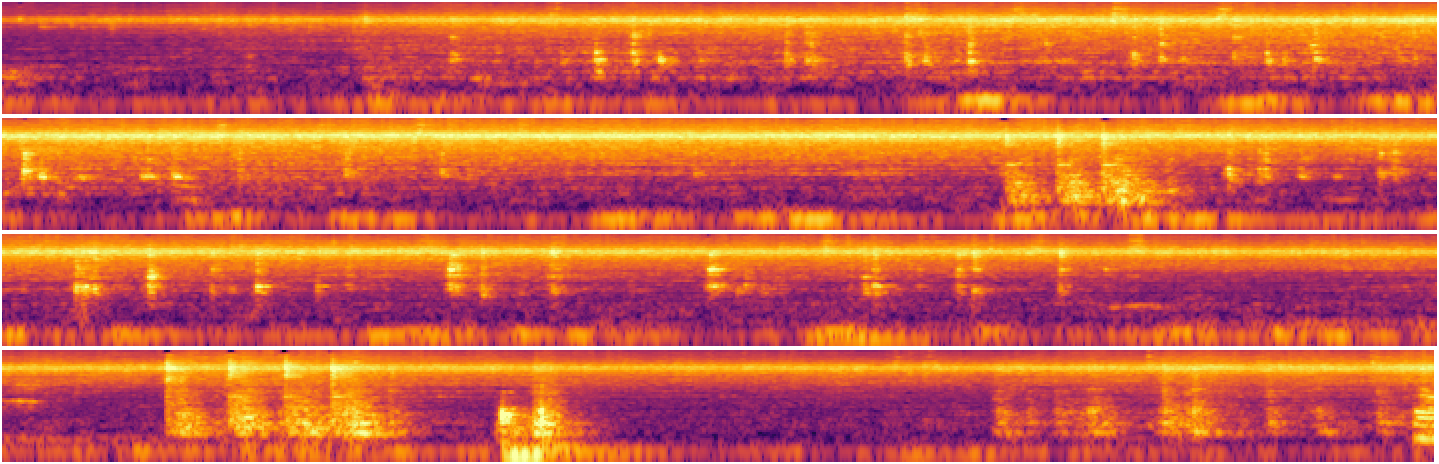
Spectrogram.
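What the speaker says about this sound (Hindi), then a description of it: "सारा मसाला मैंने डाल दिया है इसमें। अभी देखो ये खूब भुनेगा बढ़िया से।" Onions and spice masala for a fish curry fry loudly in a pan, a steady dense sizzle with intermittent stirring scrapes and a few sharper crackles near the end.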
